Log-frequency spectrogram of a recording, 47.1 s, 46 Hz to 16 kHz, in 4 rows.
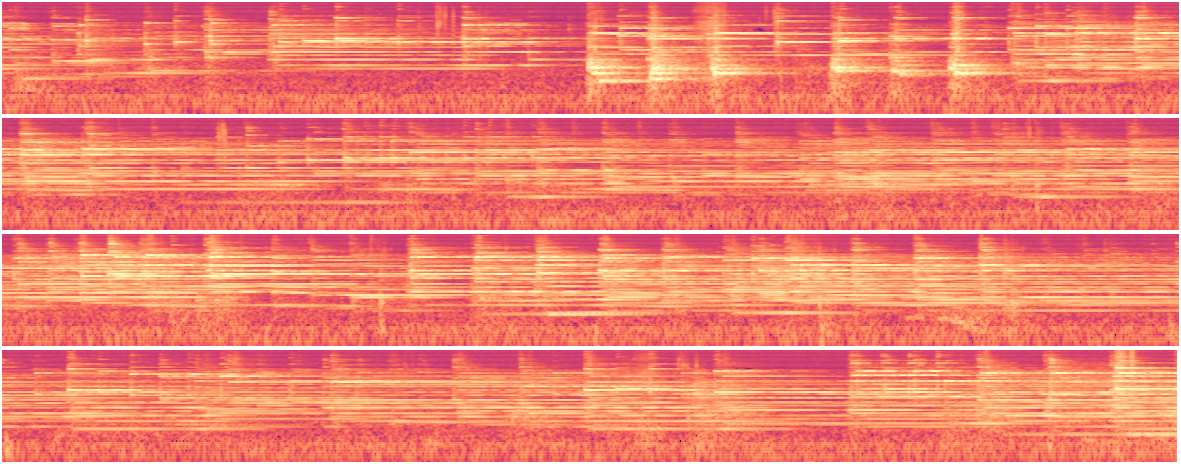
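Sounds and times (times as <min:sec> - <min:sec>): handbell chords ringing: 0:00.0 - 0:47.0.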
